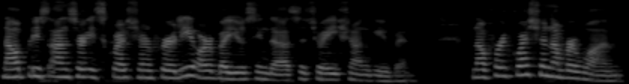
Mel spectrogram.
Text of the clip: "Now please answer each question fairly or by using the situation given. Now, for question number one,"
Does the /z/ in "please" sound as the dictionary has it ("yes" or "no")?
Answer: no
